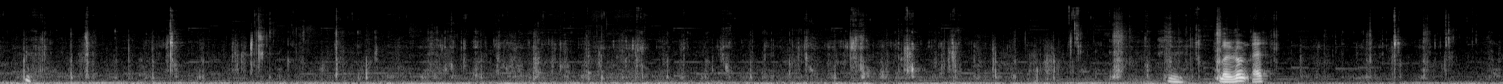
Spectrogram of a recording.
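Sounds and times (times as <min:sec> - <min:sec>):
close chewing with mouth clicks: 0:00.0 - 0:15.0
low hum: 0:00.0 - 0:15.0.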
